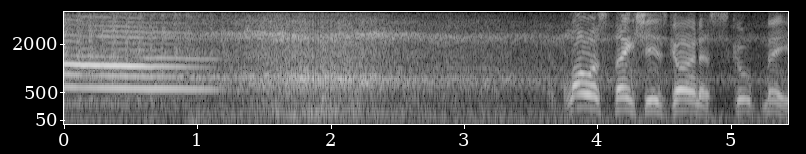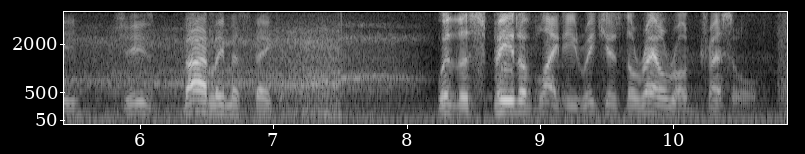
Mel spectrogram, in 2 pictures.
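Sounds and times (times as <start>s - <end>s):
train horn: 0.0s - 1.3s
train passing with rumbling rolling noise: 0.0s - 9.0s
speech: 3.8s - 7.3s, 8.2s - 10.8s.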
